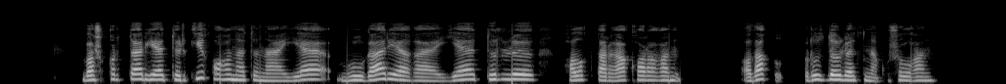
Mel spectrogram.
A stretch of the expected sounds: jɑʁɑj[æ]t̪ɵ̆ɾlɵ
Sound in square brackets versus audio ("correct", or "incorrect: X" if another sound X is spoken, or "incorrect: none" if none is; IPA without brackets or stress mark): correct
